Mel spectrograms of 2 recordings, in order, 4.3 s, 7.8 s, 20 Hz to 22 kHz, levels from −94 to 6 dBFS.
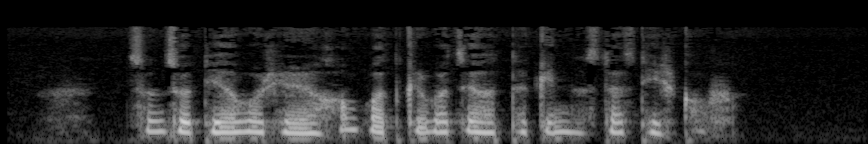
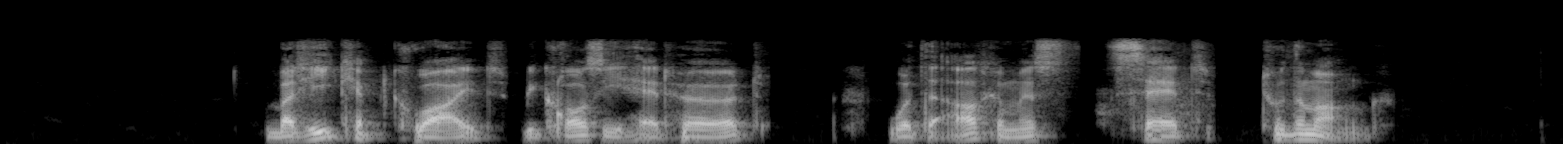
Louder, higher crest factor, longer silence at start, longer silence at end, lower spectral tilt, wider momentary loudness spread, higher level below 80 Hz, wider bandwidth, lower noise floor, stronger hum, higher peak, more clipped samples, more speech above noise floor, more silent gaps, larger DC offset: about the same, -25 LUFS vs -24 LUFS; about the same, 20 dB vs 22 dB; second, 0.65 s vs 1.35 s; second, 0.7 s vs 1 s; about the same, -5.5 dB/octave vs -4.5 dB/octave; first, 15 LU vs 11 LU; about the same, -62 dBFS vs -62 dBFS; first, 11.5 kHz vs 8.4 kHz; second, -72 dBFS vs -86 dBFS; neither; about the same, -6 dBFS vs -4 dBFS; neither; second, 47 dB vs 62 dB; neither; neither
